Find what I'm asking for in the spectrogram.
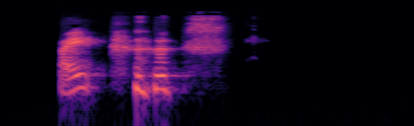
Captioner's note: laughs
